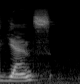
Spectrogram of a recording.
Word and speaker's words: Jens: So his name is Jens, rhymes with fence.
